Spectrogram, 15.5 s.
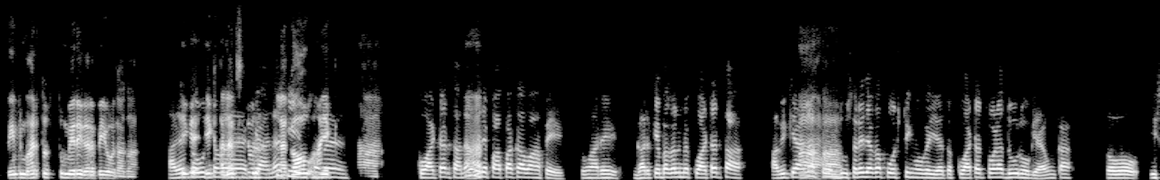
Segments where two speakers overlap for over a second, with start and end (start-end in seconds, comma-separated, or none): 2.4-4.6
